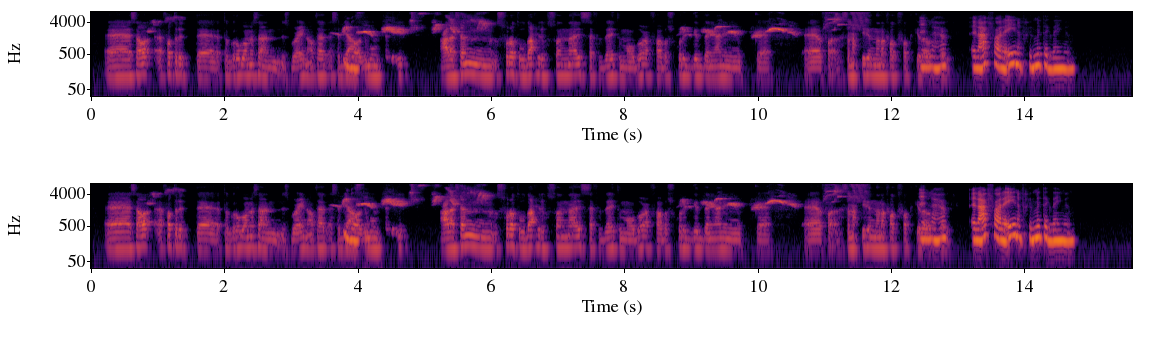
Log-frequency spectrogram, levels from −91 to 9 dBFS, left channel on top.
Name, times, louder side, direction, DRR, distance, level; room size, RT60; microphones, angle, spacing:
voice 1, 0.2-4.7 5.2-10.2 10.7-12.9, right 1 dB, 5° left, 0.6 m, -39 dB
sound 1, 0.8-1.4 3.6-6.0 8.8-10.6 11.0-11.6, left 2 dB, 20° right, 1.0 m, -37 dB
voice 2, 3.8-4.2 12.4-12.8 13.2-14.7, right 3 dB, 50° right, 0.4 m, -29 dB
2.4 x 2.3 x 2.6 m
head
